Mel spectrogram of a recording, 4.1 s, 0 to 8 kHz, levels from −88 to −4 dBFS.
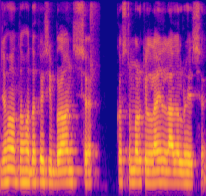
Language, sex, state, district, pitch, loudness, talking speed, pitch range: Maithili, male, Bihar, Saharsa, 135 Hz, -16 LUFS, 175 wpm, 130-140 Hz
